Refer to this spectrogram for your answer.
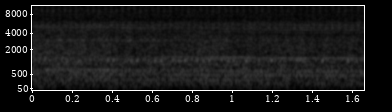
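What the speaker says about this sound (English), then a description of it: "Okay, the engine is running." Toyota Prius engine running steadily at idle during a check-engine-light diagnosis, a constant broadband hum and hiss with no clear rhythm and no voices.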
